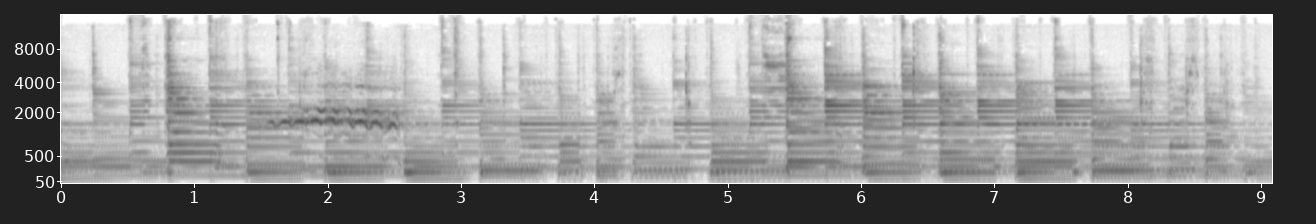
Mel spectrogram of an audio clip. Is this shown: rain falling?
no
